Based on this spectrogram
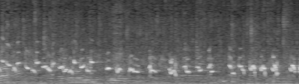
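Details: Sooty-headed bulbul in rapid 'ropel uplik uplik' song, used as a lure to provoke rivals. Snappy whistled notes come in steady bursts, some paired, over a soft low murmur.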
